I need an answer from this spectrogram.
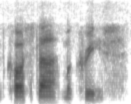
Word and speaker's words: Kosta Makreas: again possibly no problem it's like it's i'm costa macris okay makris gotcha and we're we're you were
